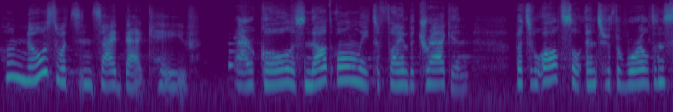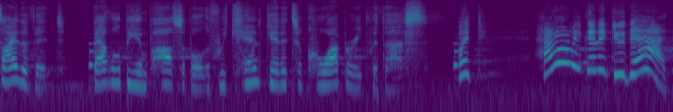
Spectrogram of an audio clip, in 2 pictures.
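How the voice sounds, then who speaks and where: A woman's voice: sits high, big pitch swings, moderate pace, a bit bright, a little hiss or hum. A woman voicing a tiny, chirpy, girlish companion who talks about herself in the third person, in a video game. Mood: worried.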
